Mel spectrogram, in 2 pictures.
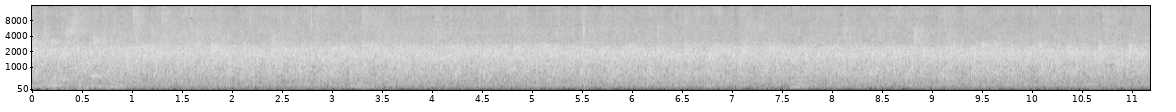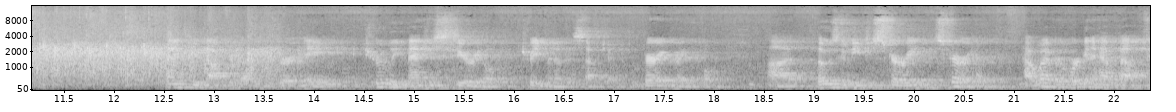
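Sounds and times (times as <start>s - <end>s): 
audience applause: 0.0s - 13.7s
speech: 13.7s - 22.3s.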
